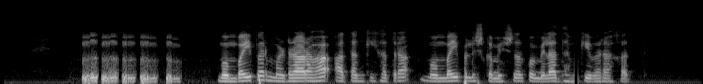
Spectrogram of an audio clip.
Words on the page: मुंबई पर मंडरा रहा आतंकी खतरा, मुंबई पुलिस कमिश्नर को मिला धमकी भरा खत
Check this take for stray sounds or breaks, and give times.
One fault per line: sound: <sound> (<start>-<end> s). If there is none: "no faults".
sound: laugh (0.8-1.8 s)
sound: dropout (5.7-5.8 s)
